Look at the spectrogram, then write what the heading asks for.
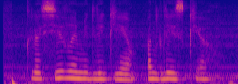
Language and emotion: Russian, neutral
